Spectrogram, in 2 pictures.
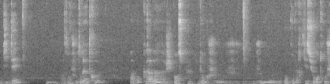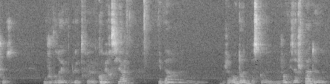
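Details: French-speaking adult with stuttering, real, working in sales; stuttering.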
